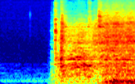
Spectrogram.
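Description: A car engine cranks and catches after a brief silence, then settles into a loud, steady rumble, with no voices present.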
